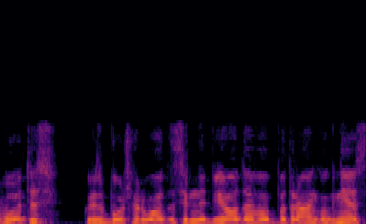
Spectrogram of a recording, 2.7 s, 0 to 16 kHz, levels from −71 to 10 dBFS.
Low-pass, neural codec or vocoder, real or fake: 7.2 kHz; none; real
